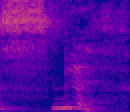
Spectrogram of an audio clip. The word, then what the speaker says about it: Psmith: This is Leave It to Smith with a silent P.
